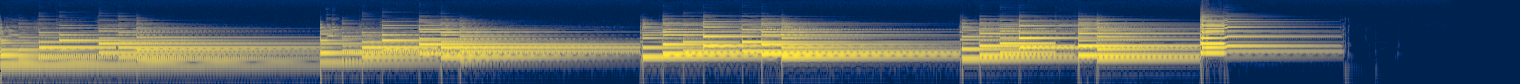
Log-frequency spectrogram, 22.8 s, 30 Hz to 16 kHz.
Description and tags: indie rockin' 5
Please use it sample and make something good :-)
If you use this riff please write my name as a author of this sample. Thanks. 90bpm
background, drama, dramatic, emo, evil, film, good, guitar, impending, mellow, movie, peaceful, plucked, relaxed, repetition, satan, threatening, tranquil, vs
